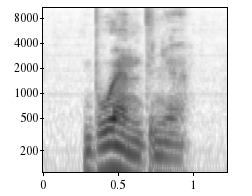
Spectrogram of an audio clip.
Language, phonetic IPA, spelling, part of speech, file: Polish, [ˈbwɛ̃ndʲɲɛ], błędnie, adverb, Pl-błędnie.ogg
